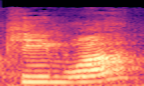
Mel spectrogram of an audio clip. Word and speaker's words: quinoa: word so anyway now you know how to pronounce that word it's called quinoa so I'm heating up my 1 tablespoon of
